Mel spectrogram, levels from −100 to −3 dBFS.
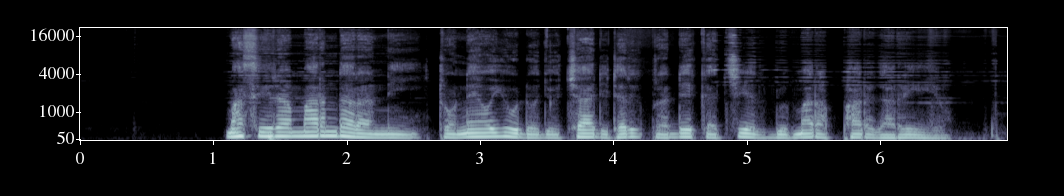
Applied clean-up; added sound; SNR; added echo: neural mask model DeepFilterNet 3.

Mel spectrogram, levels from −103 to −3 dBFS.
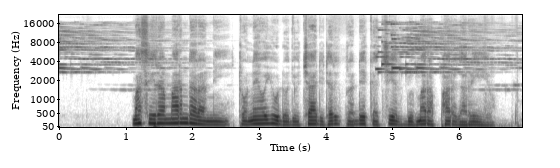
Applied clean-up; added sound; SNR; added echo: none; Chime; 13 dB; none.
